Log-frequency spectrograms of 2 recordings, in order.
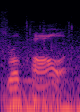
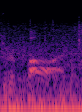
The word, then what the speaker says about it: Rapala: question grappler or rapala on the west coast we always mispronounce it as rapala see and that's what we're talking about yesterday like everyone remember yeah okay but then you go across the river to wisconsin it's rapala in some place crazy we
